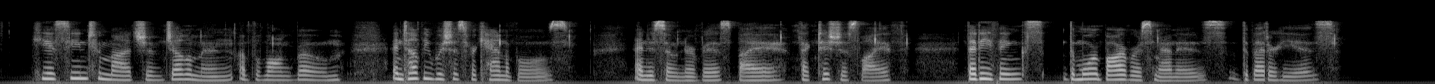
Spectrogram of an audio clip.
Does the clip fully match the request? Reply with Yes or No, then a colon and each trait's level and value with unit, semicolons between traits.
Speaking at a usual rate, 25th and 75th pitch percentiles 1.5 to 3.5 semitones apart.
No: average, 145 wpm; average, 3.9 semitones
